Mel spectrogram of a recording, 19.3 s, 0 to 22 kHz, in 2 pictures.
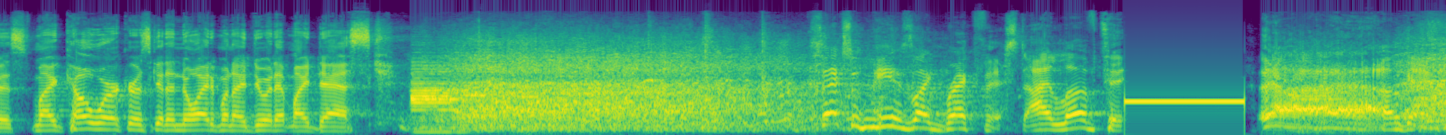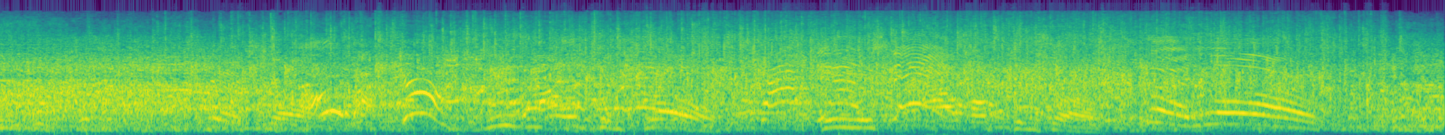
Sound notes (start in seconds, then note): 2.7 buzzer; 8.4 grunts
